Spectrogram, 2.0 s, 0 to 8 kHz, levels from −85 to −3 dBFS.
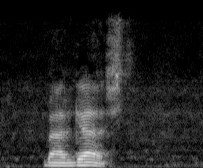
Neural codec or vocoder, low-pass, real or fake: codec, 16 kHz, 4 kbps, X-Codec, WavLM features, trained on Multilingual LibriSpeech; 7.2 kHz; fake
